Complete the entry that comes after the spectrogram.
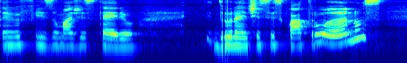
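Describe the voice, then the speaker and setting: A woman's medium-pitched voice at a moderate pace, ordinary pitch variation, noticeable background noise. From Brazilian Northeast (Pernambuco), raised in São Paulo. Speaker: poet and educator. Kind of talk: interview.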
